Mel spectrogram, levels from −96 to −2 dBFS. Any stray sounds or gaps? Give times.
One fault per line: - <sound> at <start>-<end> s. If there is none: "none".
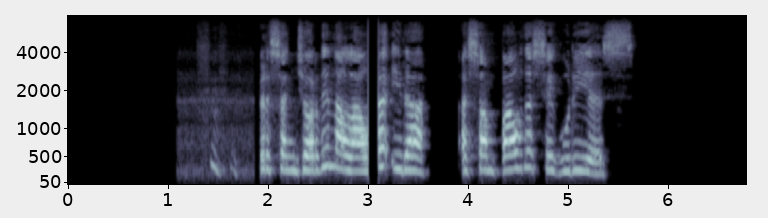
- laugh at 1.3-1.7 s
- dropout at 3.0-3.1 s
